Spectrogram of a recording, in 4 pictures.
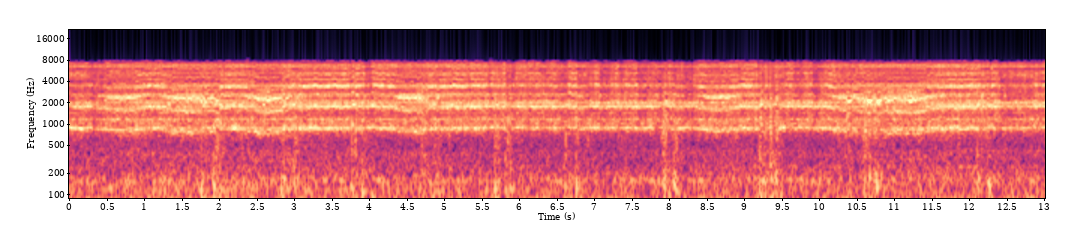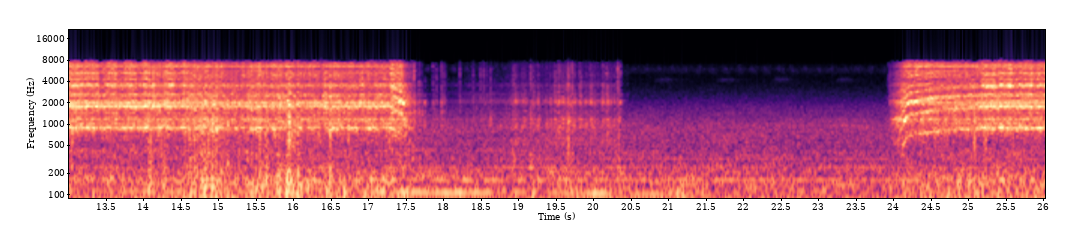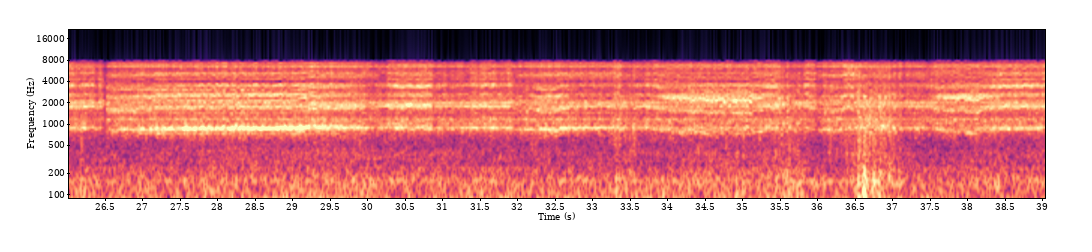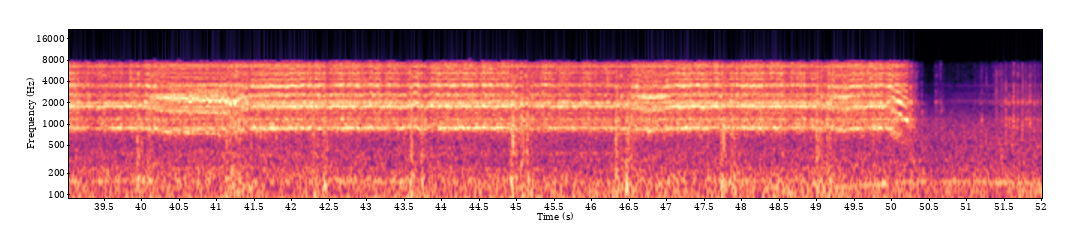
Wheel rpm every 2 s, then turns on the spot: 220, 220, 230, 230, 230, 220, 230, 230, 150, 10, 0, 10, 190, 220, 220, 230, 230, 220, 230, 230, 220, 230, 230, 230, 220, 40.
16-18 50-52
